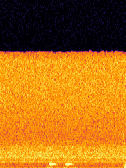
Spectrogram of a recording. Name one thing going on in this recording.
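A game menu gives short beeps as the selection moves.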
